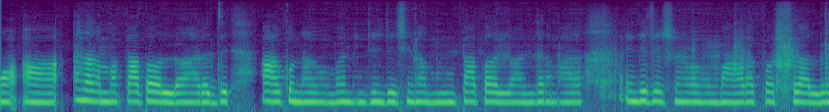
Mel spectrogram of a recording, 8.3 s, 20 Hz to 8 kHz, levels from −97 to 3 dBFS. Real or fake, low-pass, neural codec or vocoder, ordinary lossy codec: fake; none; codec, 16 kHz, 0.8 kbps, ZipCodec; none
